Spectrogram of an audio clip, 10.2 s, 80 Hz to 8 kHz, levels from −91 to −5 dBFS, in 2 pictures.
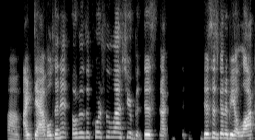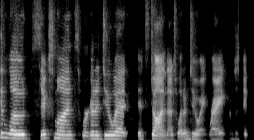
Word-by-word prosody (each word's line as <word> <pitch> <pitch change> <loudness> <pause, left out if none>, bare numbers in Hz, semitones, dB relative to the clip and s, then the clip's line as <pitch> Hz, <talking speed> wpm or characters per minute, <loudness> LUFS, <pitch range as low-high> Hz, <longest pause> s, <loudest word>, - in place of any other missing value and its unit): um 145 -3 -8
I 190 +3 +4
dabbled 190 0 +1
in 220 - 0
it 260 -1 -4
over 250 +2 -5
the 265 0 -10
course 275 0 -8
of - - -30
the 285 - -11
last 270 -1 0
year, 255 -1 -5
but 195 -4 -10
this 205 -1 +6
that 185 0 -2 0.7
this 225 +5 +5
is 240 -4 -1
gonna 225 -2 +3
be 205 -2 +8
a 175 - 0
lock 185 +6 +3
and 250 -2 -5
load 210 -2 +5
6 210 +1 -5
months. 200 -2 -1
We're 180 -1 -9
gonna 190 0 -1
do 190 +2 0
it. 185 -1 -1 0.2
It's - - -13
done. - - +1
That's - - -10
what - - -7
I'm 170 +1 -11
doing, 150 -4 -10
right? 150 +2 -4
I'm 150 - -39
just 155 - -27
d 425 - -14
205 Hz, 230 wpm, -23 LUFS, 185-235 Hz, 0.7 s, be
